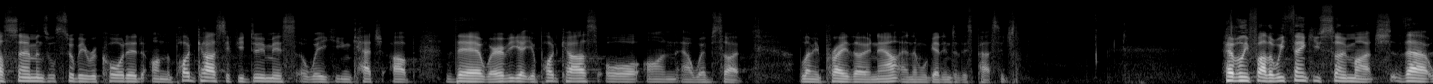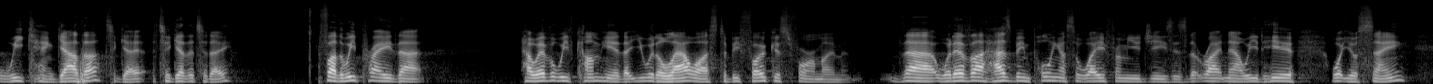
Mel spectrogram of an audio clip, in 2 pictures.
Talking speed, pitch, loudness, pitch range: 195 wpm, 145 Hz, -22 LUFS, 130-155 Hz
